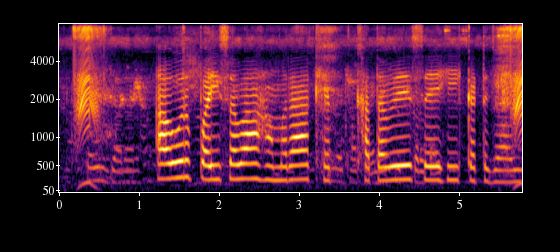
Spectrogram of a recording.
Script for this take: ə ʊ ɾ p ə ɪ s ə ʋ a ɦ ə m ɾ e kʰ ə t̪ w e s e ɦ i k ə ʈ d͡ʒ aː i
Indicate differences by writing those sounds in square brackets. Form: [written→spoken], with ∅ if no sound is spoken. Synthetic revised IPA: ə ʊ ɾ p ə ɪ s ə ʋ a ɦ ə m ɾ [e→a] kʰ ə t̪ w e s e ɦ i k ə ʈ d͡ʒ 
